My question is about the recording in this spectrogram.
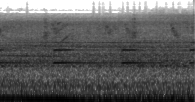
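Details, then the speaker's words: Truck at idle after fixing belt squeak, belt now much tighter; even low engine drone with no chirp or squeal; accessory drive quiet and healthy, though the owner felt it still started a little weak. "We got a working belt with no belt squeak as well. at all. So that's what the problem was."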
